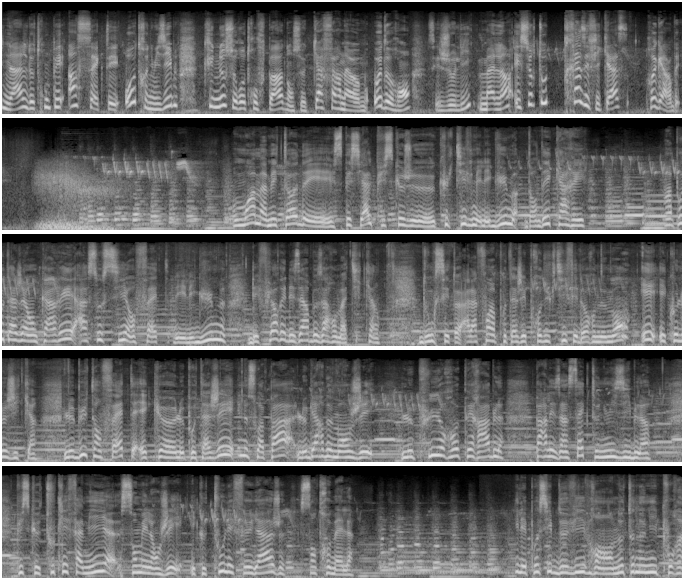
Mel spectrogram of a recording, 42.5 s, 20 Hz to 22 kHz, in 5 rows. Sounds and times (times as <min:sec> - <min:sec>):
Speech: 0:00.0 - 0:08.5, 0:11.4 - 0:15.8, 0:16.8 - 0:33.6, 0:34.2 - 0:38.4, 0:40.4 - 0:42.5
Music: 0:09.3 - 0:42.5.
